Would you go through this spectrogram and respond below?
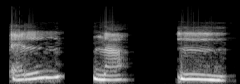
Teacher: Ikaapat ay ang paggilid. Ang hangin ay lumalabas sa mga gilid ng dila sapagkat ang dulong dila ay nag ay nakadikit sa punong gilagid.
